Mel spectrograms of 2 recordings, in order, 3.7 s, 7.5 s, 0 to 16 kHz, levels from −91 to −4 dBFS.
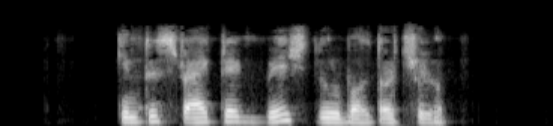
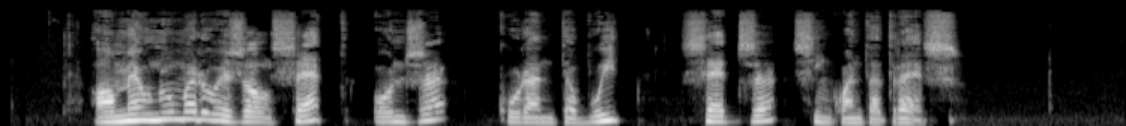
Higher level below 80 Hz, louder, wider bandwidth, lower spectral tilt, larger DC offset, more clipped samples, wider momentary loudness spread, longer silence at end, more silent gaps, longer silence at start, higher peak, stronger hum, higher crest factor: first, -58 dBFS vs -66 dBFS; about the same, -20 LUFS vs -22 LUFS; second, 7.4 kHz vs 11.5 kHz; about the same, -6 dB/octave vs -5.5 dB/octave; neither; neither; second, 7 LU vs 13 LU; second, 0.75 s vs 1.15 s; neither; first, 0.8 s vs 0.65 s; about the same, -4 dBFS vs -4 dBFS; neither; about the same, 18 dB vs 18 dB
